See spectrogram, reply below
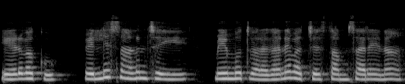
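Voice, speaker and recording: A woman's voice: fairly high pitch, steady tone, moderate pace, mellow, muffled recording, lightly acted. A woman voicing a caring middle-aged mother giving earnest advice to her daughter, in a storybook reading. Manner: earnest, instructive.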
